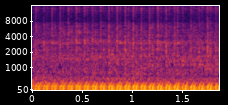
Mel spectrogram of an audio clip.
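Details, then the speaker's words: Freshly rebuilt Kawasaki FR730V V-twin in a Cub Cadet SX60, just started, before break-in; even, steady idle with deep regular thump, no knocks, ticks or misses, being checked for leaks. Normal idle. "It sounds pretty good. Check around for leaks and things."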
